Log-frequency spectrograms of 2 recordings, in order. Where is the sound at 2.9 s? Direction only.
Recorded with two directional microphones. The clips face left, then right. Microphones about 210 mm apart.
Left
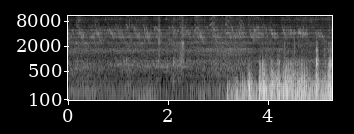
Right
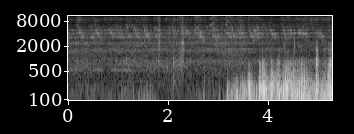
40° right (ahead or behind).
